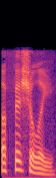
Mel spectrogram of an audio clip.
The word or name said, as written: officially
